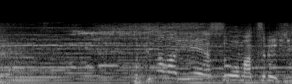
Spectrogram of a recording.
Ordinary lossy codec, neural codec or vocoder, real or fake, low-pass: none; codec, 44.1 kHz, 2.6 kbps, SNAC; fake; 7.2 kHz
